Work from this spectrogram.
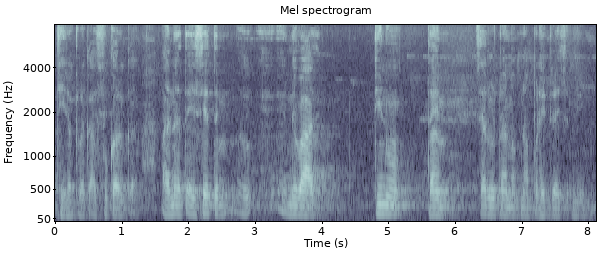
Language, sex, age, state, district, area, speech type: Maithili, male, 60+, Bihar, Begusarai, rural, spontaneous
